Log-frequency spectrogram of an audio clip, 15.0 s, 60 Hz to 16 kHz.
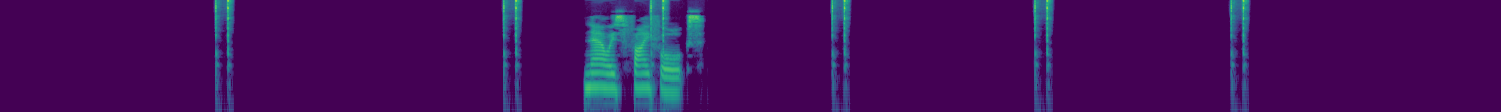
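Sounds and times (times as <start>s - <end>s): computer mouse double clicks: 10.4s - 10.6s, 12.3s - 12.5s.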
